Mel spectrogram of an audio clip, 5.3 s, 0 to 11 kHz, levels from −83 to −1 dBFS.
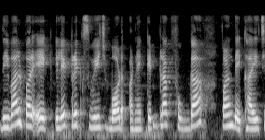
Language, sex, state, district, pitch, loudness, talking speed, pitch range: Gujarati, female, Gujarat, Valsad, 215 Hz, -14 LUFS, 135 wpm, 195-245 Hz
